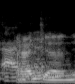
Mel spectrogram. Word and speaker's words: Adyen: What do you guys think of eBay switching to Adyen for payments? Will it be good or bad? Is that how you pronounce it? Adyen, yeah.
